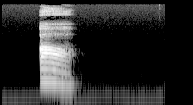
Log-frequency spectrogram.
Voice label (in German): "a", German alphabet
